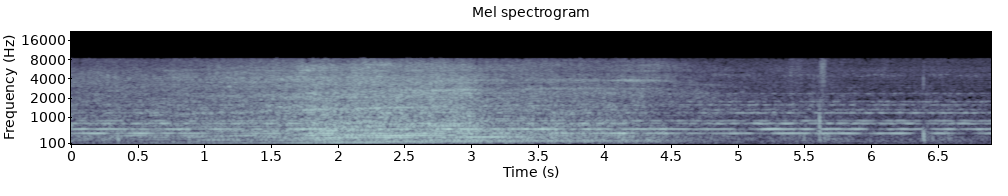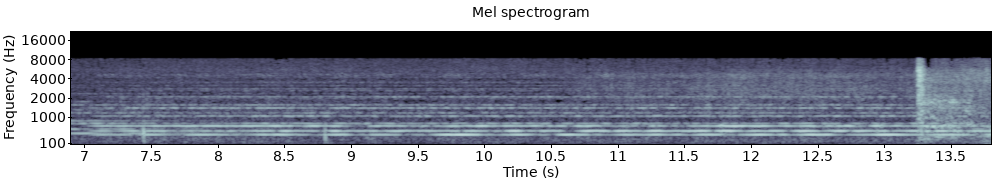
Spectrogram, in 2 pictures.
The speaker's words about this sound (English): starts his car and slowly drives over to her.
